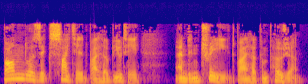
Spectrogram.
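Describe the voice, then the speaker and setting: Lively, low-voiced male narrator. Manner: measured, literary, expressive. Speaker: narrator, audiobook reader. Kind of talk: dramatic scripted novel narration. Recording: dull, roomy recording.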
